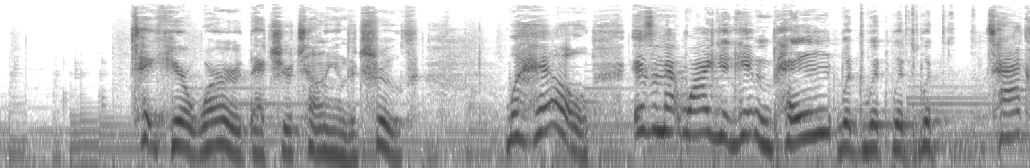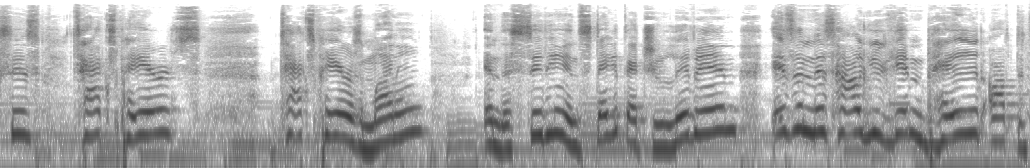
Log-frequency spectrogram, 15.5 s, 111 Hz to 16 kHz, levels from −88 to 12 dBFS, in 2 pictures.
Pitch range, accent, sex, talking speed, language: 220-265 Hz, American, female, 160 wpm, English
